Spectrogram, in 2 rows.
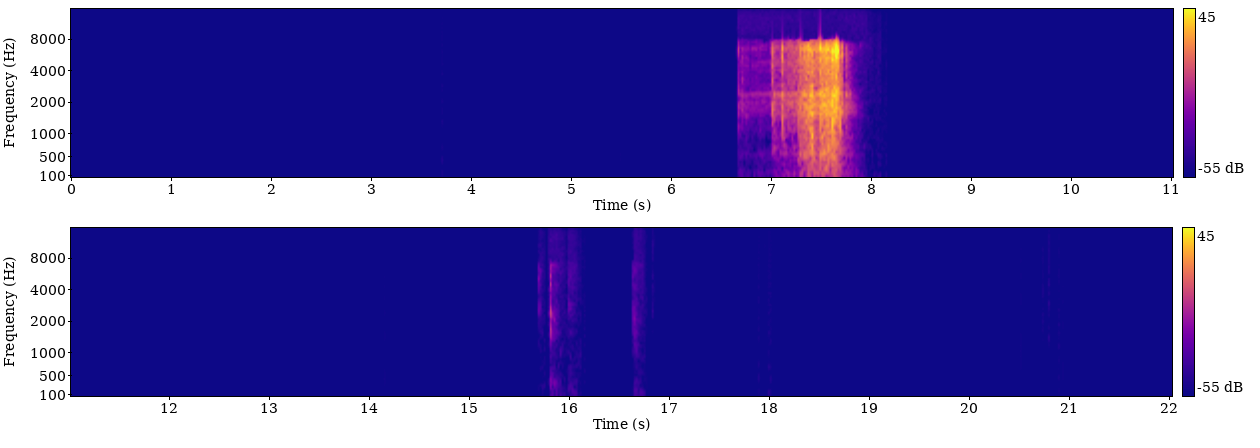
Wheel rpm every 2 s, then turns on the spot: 0, 0, 0, 10, 0, 0, 0, 0, 0, 0, 0.
6-8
